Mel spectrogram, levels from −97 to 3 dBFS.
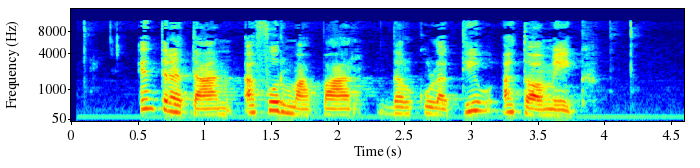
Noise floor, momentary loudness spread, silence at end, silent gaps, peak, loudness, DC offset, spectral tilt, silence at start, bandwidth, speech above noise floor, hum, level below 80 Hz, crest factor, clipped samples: -50 dBFS; 8 LU; 0.7 s; none; -2 dBFS; -18 LUFS; under 0.1%; -4.5 dB/octave; 0.5 s; 11.5 kHz; 32 dB; none; -60 dBFS; 18 dB; under 0.1%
